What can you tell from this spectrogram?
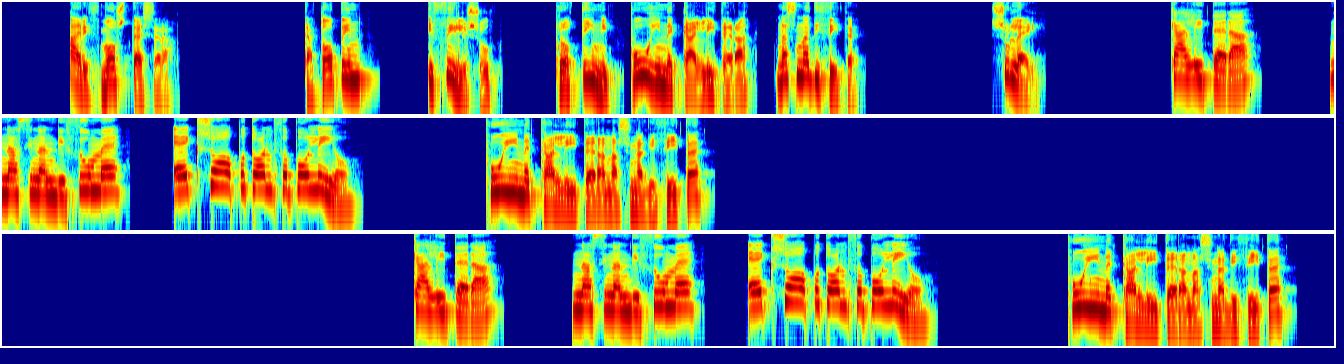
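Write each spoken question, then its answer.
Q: Πού είναι καλύτερα να συναντηθείτε?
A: Έξω από το ανθοπωλείο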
